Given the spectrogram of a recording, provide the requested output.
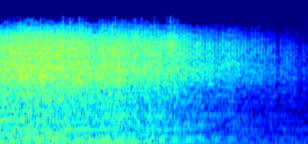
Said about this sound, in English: The rhythmic sound of the lawn mower and the sweet smell of freshly cut grass was quite pleasant.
